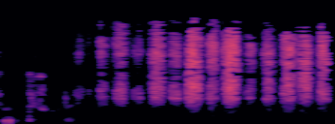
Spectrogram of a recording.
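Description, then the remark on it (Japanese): Rhythmic sanding or scraping strokes as someone carves the lip of a handmade Echo fishing lure, a quick steady series of short rasping passes, fairly loud, with no talking. “うん、なかなかこう、収録する時間を作るっていうのが難しくなってきたんで、こうやってルアー作ってる時が一番いいかなと思います。”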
